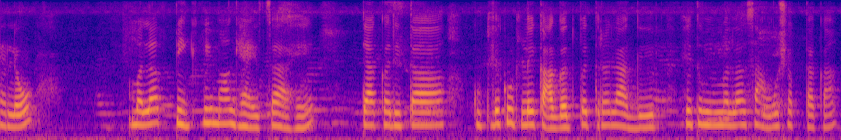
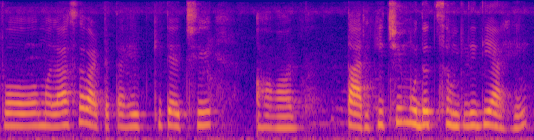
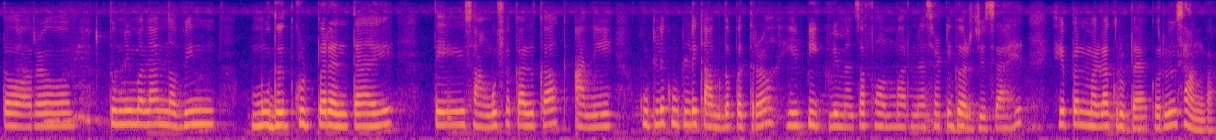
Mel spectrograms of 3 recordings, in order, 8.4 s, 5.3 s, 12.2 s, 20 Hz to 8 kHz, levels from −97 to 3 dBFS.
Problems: constant background noise, continuous background conversations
